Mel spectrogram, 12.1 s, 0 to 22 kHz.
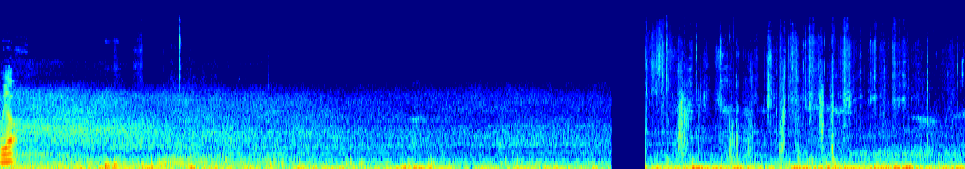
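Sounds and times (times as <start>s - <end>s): crunching footsteps: 8.1s - 12.0s.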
